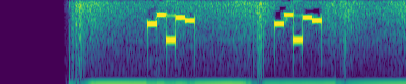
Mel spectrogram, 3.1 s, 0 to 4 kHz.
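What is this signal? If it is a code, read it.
Five-tone selective call (ZVEI), heard as quick runs of five tones, tones of about 70 ms. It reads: 88309 88309
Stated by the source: ZVEI five-tone selective call, SDR reception.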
